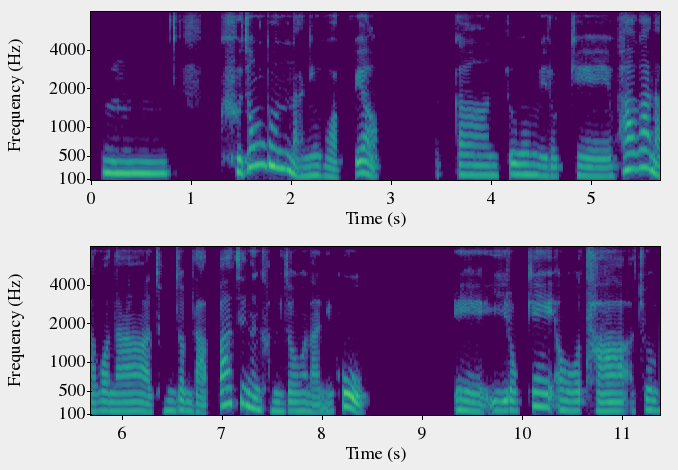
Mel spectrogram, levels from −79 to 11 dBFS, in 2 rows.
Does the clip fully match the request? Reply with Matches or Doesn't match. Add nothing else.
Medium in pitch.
Matches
